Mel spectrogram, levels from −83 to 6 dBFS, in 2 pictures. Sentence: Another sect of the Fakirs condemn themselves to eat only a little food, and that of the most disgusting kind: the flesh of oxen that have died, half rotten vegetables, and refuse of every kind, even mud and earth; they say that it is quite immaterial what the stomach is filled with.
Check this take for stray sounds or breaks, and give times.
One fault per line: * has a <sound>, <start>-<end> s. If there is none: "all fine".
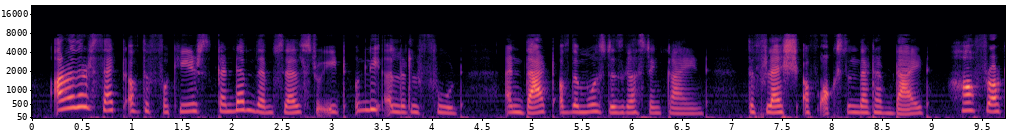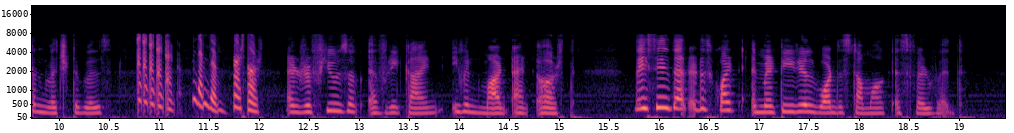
* has a chirp, 10.8-12.1 s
